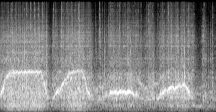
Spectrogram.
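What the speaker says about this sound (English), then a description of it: "So now I'm going to stitch along this fold" A sewing machine stitches along the fold of a pink wrap dress neckline in four sustained whirring bursts with short pauses between, close and clear, no voices.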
